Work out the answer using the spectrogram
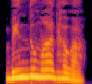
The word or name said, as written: ಬಿಂದುಮಾಧವ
